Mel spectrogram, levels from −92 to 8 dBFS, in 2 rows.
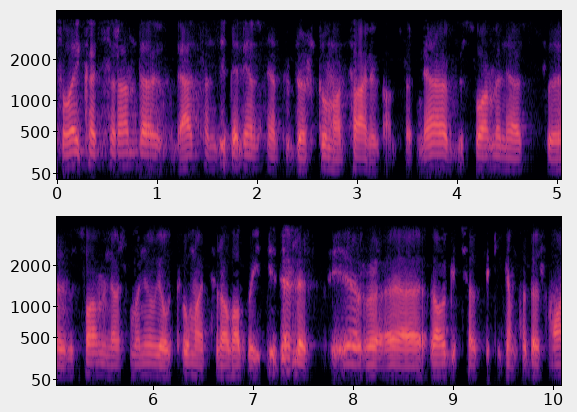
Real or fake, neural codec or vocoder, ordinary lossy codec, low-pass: fake; codec, 16 kHz, 8 kbps, FunCodec, trained on LibriTTS, 25 frames a second; AAC, 24 kbps; 3.6 kHz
